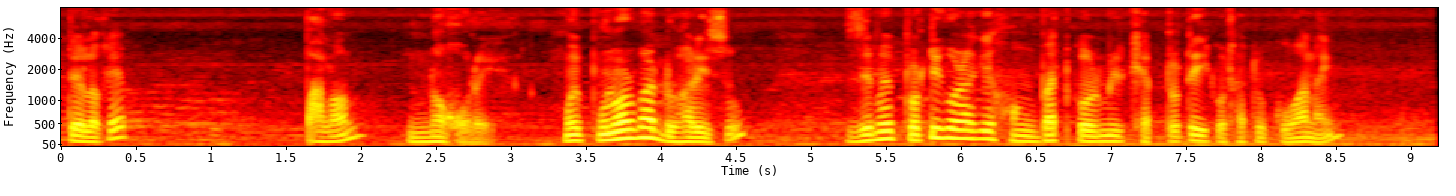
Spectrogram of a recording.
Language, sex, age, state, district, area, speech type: Assamese, male, 60+, Assam, Goalpara, urban, spontaneous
